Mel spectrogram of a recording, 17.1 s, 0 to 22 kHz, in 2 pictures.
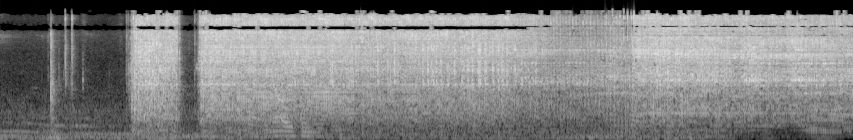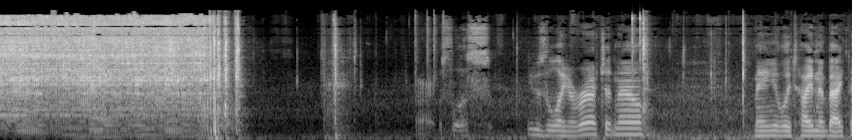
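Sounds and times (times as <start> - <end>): power ratchet whirring: 1.2 - 11.0.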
